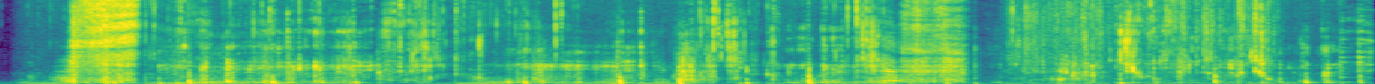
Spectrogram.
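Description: A young man chews noisily.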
